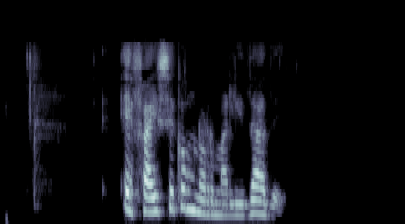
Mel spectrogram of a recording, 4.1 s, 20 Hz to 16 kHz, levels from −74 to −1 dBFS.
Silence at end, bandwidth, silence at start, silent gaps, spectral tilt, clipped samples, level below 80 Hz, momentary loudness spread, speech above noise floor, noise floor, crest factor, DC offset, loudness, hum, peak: 1.25 s; 8 kHz; 0.35 s; 0.85-0.89 s; -3 dB/octave; under 0.1%; -74 dBFS; 24 LU; 44 dB; -63 dBFS; 22 dB; under 0.1%; -19 LUFS; none; 0 dBFS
